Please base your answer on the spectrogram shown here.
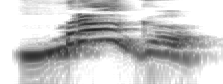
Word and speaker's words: मृग: अगला है मृग मृग, यानी म के साथ में री की मात्रा लगते ही तो उच्चारण क्या हो जाएगा? मृ, और ग जोड़ने पर शब्द बन जाएगा हमारा मृग मृग।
